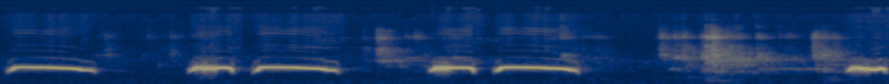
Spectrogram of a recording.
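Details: Decoy spotted dove in 'gù đấu' fighting-coo style, meant to stir up wild doves; long level hooting coos alternate with short clipped ones, low and mellow, followed by soft rustling and faint chatter.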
